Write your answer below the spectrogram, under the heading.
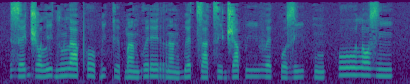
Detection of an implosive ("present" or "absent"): present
